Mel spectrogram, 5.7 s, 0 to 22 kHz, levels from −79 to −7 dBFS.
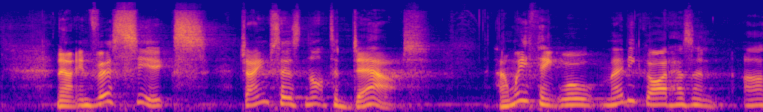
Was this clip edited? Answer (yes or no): no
